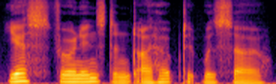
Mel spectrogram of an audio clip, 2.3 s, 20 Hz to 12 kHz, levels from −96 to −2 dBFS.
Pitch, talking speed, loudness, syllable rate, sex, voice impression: 120 Hz, 235 wpm, -19 LUFS, 5.2 syllables/s, male, masculine, adult-like, slightly dark, refreshing, sincere, slightly kind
